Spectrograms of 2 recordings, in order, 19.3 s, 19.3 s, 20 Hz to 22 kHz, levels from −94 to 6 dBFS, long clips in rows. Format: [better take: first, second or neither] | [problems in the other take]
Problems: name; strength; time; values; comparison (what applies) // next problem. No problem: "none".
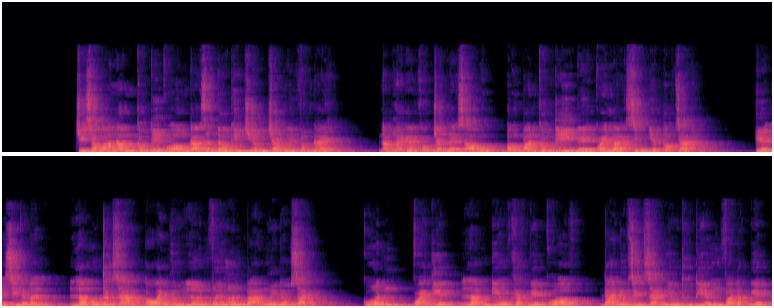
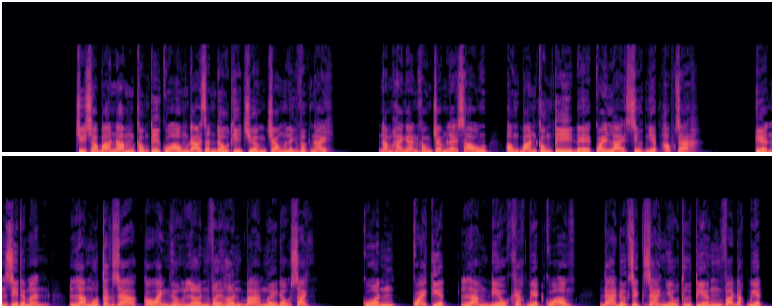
second | room echo; noticeable; dies away in 0.8 s // off-mic speech; somewhat distant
